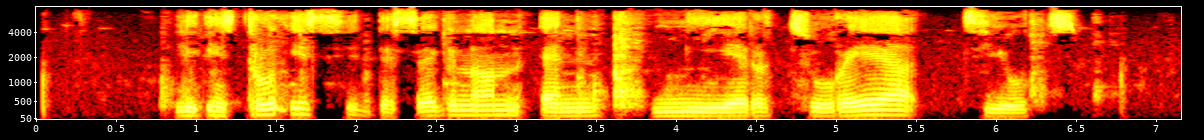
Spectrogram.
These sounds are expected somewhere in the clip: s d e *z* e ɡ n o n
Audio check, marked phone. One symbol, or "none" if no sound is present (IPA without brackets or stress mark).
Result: s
